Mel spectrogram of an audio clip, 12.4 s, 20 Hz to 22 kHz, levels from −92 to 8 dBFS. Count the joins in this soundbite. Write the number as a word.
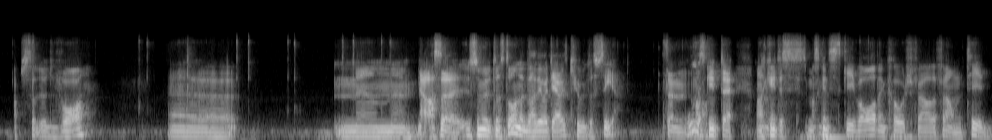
zero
